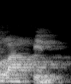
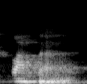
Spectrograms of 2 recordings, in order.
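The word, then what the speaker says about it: لبن: Jadi kalau dalam bahasa Arabnya itu labin. Makanya ada kisah yang antik. Dulu ada santri atau siapalah pada waktu baca ibarat tersebut, teks Arab tersebut bacanya bukan labin, laban.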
